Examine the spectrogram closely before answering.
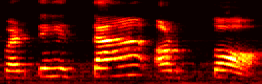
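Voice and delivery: ordinary talk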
